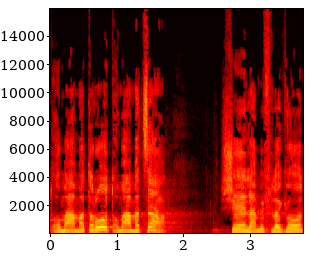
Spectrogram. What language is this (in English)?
Hebrew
